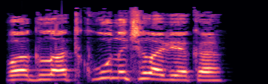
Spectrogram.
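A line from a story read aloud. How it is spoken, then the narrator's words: Barked. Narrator (Russian): рявкнула я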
